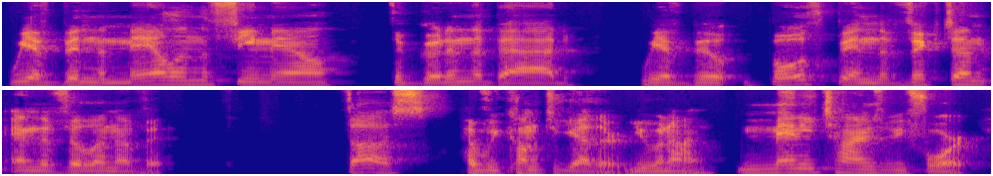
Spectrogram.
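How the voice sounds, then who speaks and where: A man voicing a kind, loving soul in a storybook reading, with a gravelly, husky voice. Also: medium pitch, close to an everyday voice.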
